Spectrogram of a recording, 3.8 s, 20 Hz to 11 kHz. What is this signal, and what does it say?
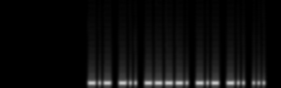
Morse code, heard as a keyed tone, about 36 wpm, 700 Hz. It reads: KD9KDS
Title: USA Call Signs - 6 Characters - 4x Character Spacing - 35wpm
